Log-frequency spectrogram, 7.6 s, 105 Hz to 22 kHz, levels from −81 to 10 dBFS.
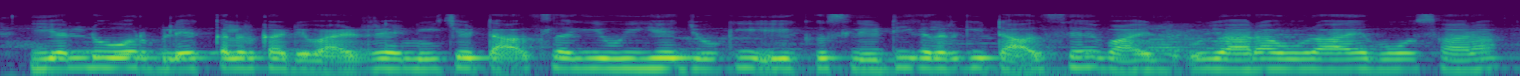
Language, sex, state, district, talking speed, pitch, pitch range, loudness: Hindi, female, Uttarakhand, Tehri Garhwal, 215 wpm, 185 Hz, 180-190 Hz, -14 LUFS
